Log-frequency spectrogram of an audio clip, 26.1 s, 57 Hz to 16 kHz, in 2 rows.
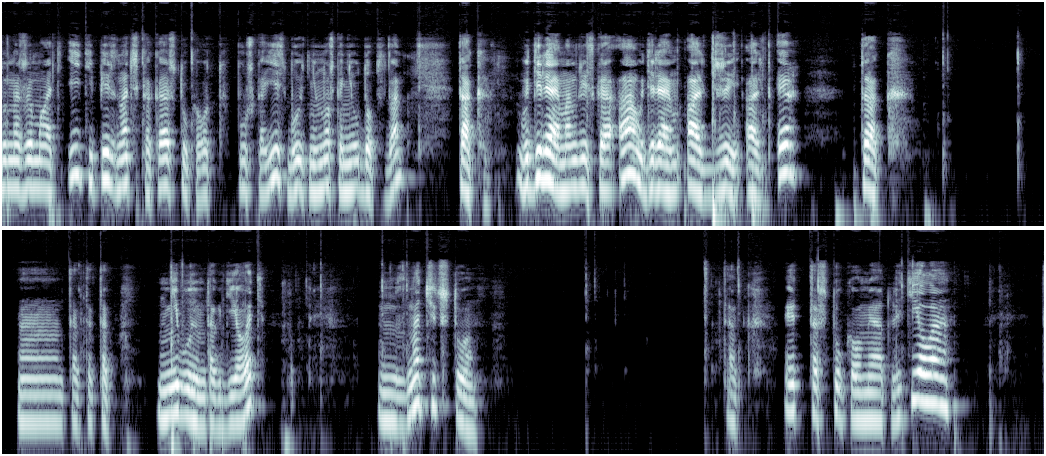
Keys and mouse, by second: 1.9 shift+middle click, 7.5 a, 9.1 alt+g, 12.0 middle click, 15.7 ctrl+z, 17.2 middle click, 18.3 shift+middle click, 20.5-22.0 right drag, 22.5 middle click, 24.4 click.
